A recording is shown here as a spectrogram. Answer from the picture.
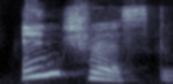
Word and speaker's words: interest: interest は、t があるんですけど、although there is a t, like interest, you wouldn't say interest.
